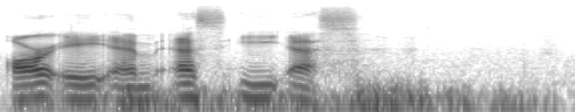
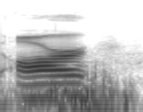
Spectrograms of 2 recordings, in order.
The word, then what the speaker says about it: Ramses: And when it's Ramses, it's spelled Ramses. It's not gonna be Ramseys. No, it's Ramses.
